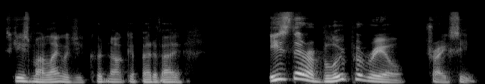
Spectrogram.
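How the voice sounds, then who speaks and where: A man's voice: medium pitch, very animated, normal speed. An Australian man hosting a casual interview in an enthusiastic, informal and teasing way. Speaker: podcast host, interviewer. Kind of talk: casual chat.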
